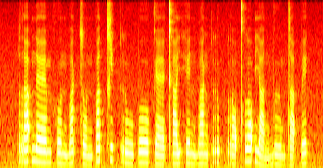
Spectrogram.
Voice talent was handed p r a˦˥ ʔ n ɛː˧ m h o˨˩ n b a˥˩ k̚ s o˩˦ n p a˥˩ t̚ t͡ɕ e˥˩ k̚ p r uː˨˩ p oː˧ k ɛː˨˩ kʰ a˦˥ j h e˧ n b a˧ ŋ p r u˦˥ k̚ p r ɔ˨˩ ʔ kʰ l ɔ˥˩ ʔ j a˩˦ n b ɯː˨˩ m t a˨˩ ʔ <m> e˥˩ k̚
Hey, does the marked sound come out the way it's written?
no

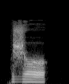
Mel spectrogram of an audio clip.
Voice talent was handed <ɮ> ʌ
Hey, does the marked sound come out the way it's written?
no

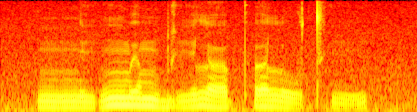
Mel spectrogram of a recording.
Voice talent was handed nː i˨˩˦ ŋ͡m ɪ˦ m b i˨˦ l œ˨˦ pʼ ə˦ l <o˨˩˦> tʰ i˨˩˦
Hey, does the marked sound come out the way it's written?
no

